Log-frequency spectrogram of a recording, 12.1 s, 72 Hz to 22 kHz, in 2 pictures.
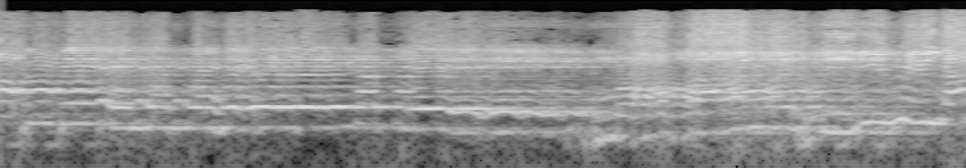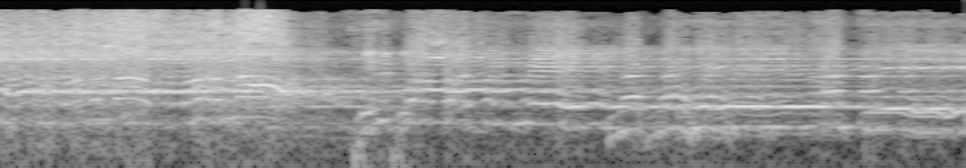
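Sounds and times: man singing through loudspeakers: 0.0s - 12.0s.

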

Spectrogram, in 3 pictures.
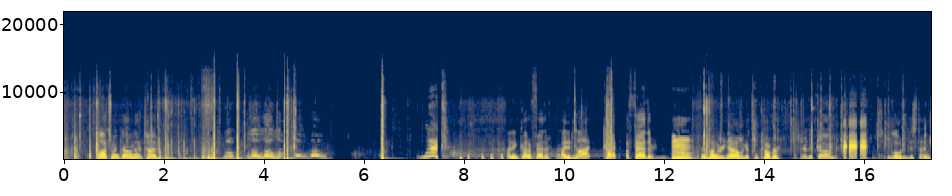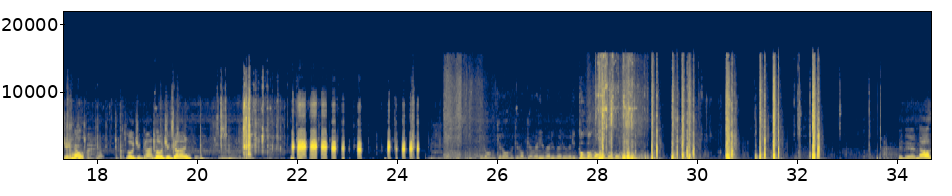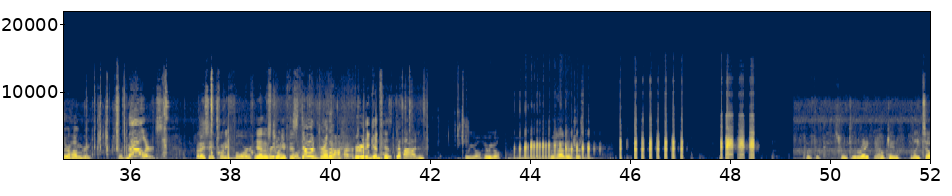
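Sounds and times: steady hiss: 7.0s - 22.6s, 24.8s - 28.4s, 33.0s - 45.7s, 49.2s - 52.0s
duck call quacks: 15.5s - 16.2s, 21.9s - 24.6s, 43.6s - 47.2s, 47.8s - 48.6s.

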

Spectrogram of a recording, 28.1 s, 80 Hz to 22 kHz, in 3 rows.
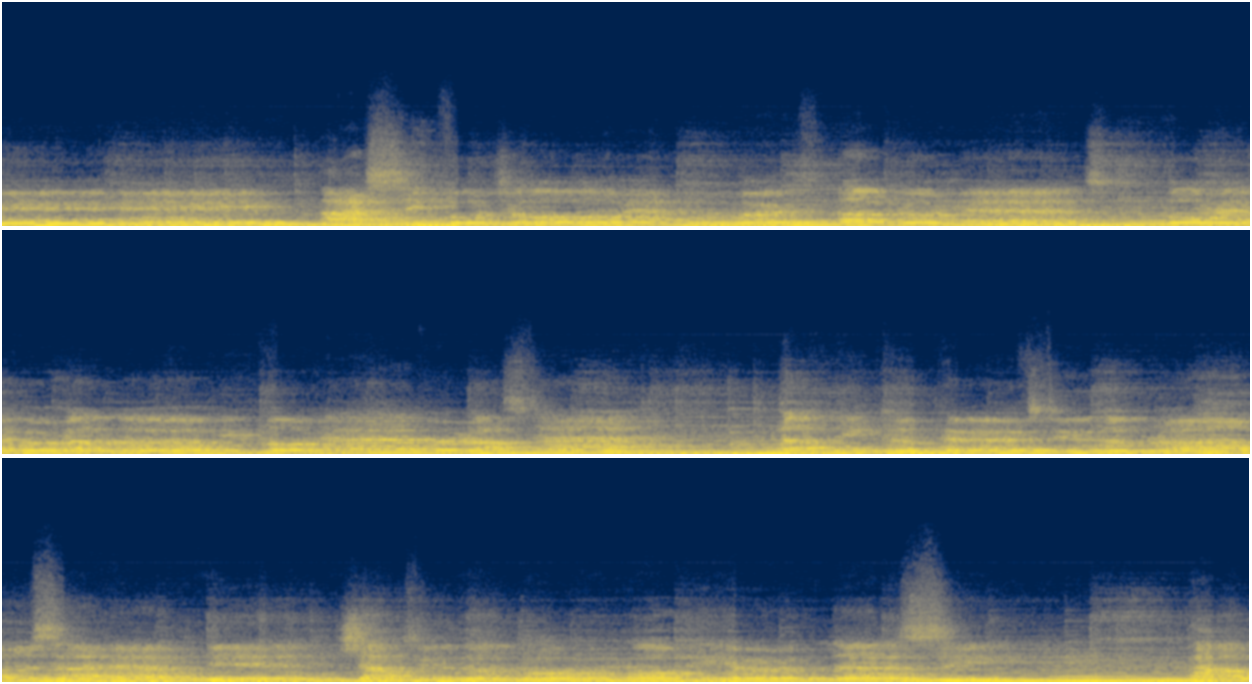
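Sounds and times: man singing into a microphone: 0.0s - 28.0s
musical accompaniment: 0.0s - 28.0s.

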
